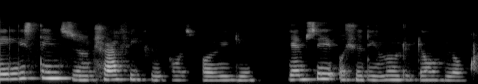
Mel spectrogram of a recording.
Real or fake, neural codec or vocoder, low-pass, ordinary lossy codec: fake; codec, 16 kHz, 4 kbps, X-Codec, HuBERT features, trained on balanced general audio; none; none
